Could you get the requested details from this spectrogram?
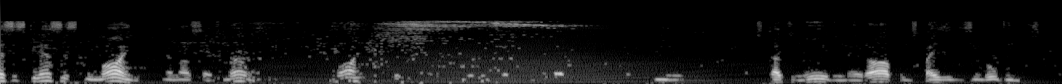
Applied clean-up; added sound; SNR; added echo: classical method spectral subtraction.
